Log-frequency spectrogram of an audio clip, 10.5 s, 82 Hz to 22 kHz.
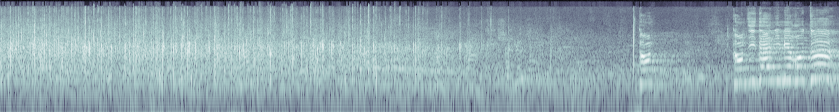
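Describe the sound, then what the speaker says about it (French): Audience applause for a contestant at a cosplay contest during a Japan pop show in Troyes, a dense crowd clapping that fills most of the clip, then thins as an announcer's voice and amplified music or sound effects break in near the end. "On applaudit encore notre candidat numéro 1."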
